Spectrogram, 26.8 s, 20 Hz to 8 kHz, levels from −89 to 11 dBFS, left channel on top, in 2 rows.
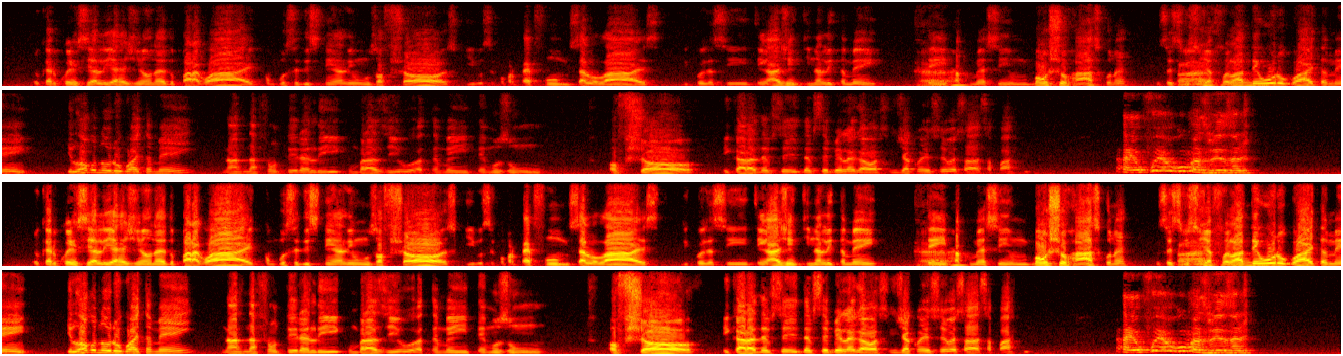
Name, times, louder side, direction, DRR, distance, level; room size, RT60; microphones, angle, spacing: voice 1, 0.4-6.5 7.0-8.7 9.3-11.2 11.5-13.6 14.0-15.3 15.6-18.8 19.5-20.3 20.6-23.5, right 8 dB, 60° right, 0.3 m, -24 dB
voice 2, 9.1-9.6 11.8-12.7 24.5-25.8, right 3 dB, 25° right, 0.7 m, -29 dB
8.8 x 4.6 x 5.6 m
head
